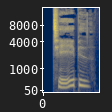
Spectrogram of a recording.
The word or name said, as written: tægebid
